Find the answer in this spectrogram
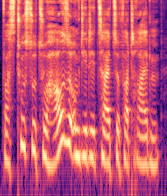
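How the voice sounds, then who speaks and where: A woman's voice: fairly low pitch, animated, brisk, a little mellow. A woman voicing a scornful, mocking old male scholar while reading a novel aloud. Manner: teasing, scolding.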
